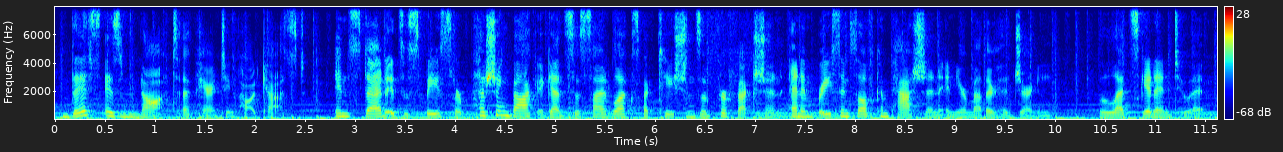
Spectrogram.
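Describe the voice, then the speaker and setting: A woman's voice: fairly low pitch, a bit bright. A woman hosting a podcast in a conversational interview style. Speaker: podcast host.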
